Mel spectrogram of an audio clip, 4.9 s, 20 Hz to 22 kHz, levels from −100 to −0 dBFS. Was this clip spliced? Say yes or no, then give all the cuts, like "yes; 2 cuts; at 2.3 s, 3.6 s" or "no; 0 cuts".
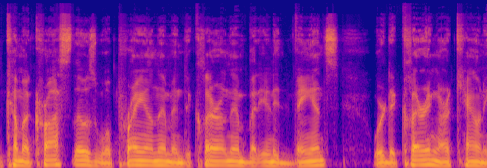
no; 0 cuts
